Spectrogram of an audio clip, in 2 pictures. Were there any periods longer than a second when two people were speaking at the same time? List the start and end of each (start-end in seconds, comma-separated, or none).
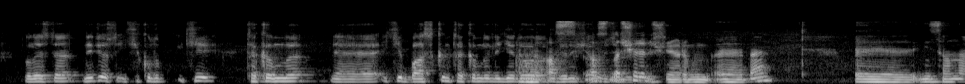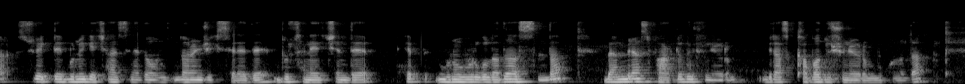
5.2-6.6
